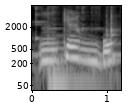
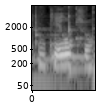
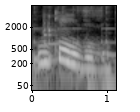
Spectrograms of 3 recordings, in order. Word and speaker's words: nkembo: Nkembo. Note, you don't say nkeotu. No. Nkembo. Some dialects will say nkeizizi. But for us, we're going to use nkembo.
